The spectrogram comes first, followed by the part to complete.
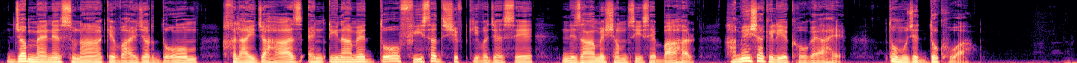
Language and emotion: Urdu, sad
